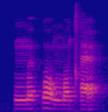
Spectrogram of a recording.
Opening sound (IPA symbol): ŋ͡m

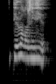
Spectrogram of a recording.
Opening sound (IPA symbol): pʲ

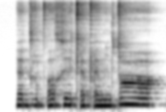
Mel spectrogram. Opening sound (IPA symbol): ɛ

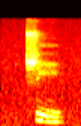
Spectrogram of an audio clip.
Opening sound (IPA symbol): ʈ͡ʂ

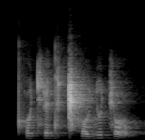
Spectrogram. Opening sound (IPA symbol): kʰ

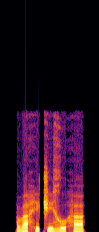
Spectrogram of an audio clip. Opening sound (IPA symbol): β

